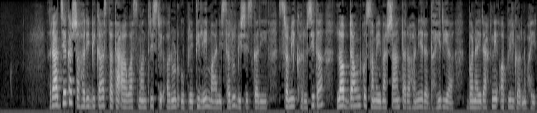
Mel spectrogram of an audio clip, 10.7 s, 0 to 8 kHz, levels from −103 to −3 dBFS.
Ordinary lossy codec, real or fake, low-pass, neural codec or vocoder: none; real; none; none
